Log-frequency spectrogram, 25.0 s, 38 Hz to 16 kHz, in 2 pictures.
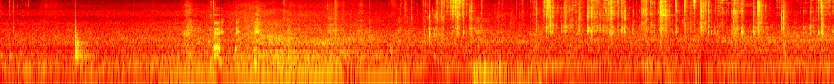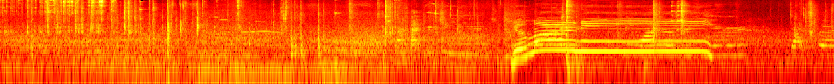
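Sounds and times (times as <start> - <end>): keys jangling: 5.9 - 20.2, 22.1 - 23.3.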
